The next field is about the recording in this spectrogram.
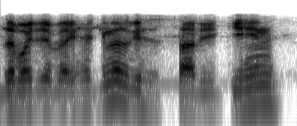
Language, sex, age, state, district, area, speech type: Kashmiri, male, 30-45, Jammu and Kashmir, Srinagar, urban, conversation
